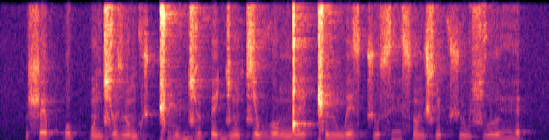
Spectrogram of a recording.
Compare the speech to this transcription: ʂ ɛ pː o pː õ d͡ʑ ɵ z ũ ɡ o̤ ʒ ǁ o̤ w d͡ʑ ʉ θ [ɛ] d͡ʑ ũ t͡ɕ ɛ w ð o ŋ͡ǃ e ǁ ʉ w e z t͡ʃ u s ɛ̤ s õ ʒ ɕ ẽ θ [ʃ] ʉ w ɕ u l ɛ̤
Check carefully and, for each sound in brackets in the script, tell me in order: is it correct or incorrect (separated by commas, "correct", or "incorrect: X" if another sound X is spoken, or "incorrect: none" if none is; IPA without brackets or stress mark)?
incorrect: e, correct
